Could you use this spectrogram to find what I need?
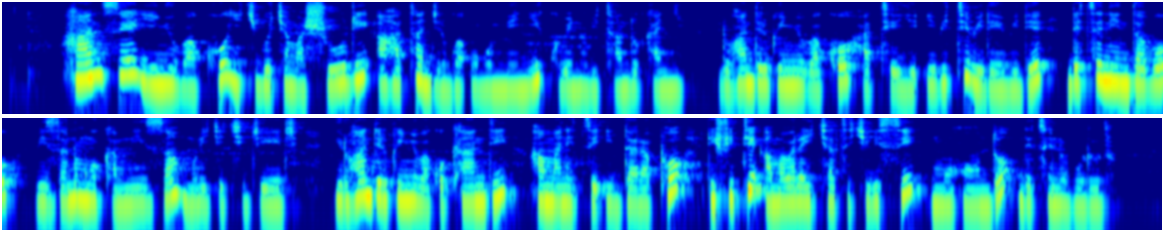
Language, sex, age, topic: Kinyarwanda, female, 25-35, education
